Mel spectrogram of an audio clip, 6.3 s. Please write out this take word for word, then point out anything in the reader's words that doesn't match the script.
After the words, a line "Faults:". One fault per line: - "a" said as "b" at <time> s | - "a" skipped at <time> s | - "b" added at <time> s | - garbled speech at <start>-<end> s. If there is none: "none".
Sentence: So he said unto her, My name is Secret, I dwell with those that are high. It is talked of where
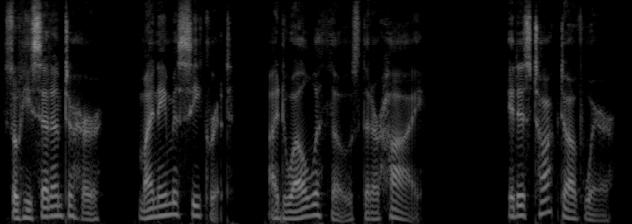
So he said unto her, My name is Secret, I dwell with those that are high. It is talked of where
Faults:
none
